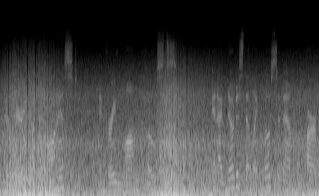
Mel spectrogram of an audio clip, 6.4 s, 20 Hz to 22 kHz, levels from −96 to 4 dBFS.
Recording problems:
muffled; slightly; fading above 3 kHz
wind noise on the microphone; heavy; 2 dB above the speech
murmuring crowd; very faint; throughout; 25 dB below the speech
abrupt cut into speech; at the start

